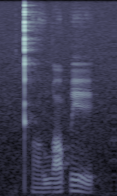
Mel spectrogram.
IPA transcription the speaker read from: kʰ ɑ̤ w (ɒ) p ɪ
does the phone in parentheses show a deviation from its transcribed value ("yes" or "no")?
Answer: no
